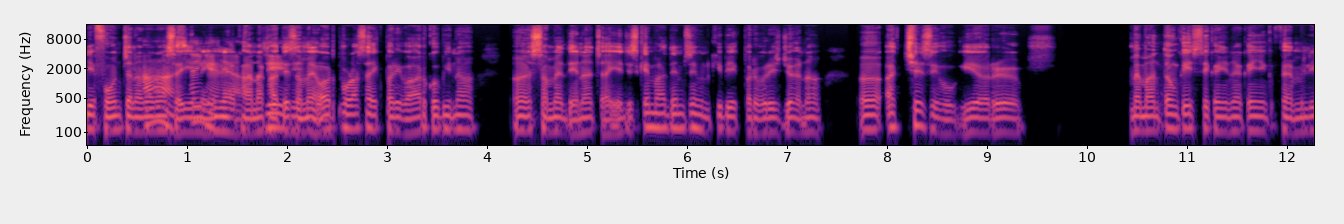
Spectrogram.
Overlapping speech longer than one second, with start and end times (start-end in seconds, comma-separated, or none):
0.6-2.4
